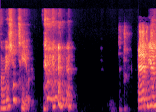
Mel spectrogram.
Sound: laughs

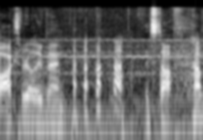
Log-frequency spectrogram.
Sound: laughter

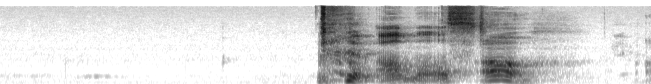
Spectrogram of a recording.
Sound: laughs

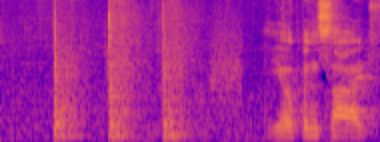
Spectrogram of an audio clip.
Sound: banging noise

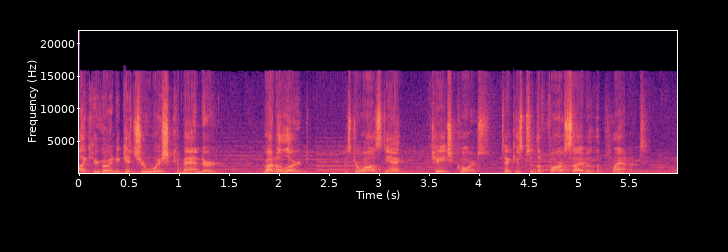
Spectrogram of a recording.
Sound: klaxon

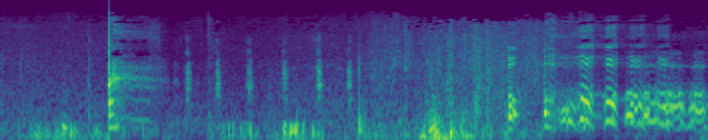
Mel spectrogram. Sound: laughing

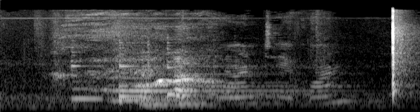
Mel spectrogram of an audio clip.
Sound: laughter; snaps clapboard

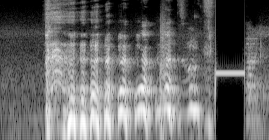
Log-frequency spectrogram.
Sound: laughs

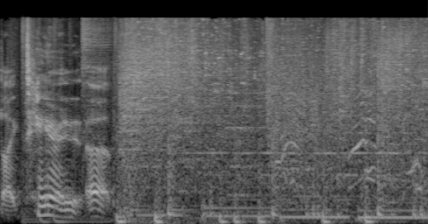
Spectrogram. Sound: glass smashing

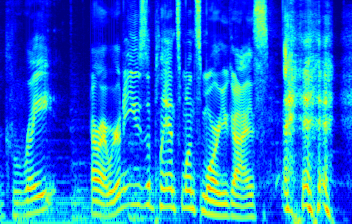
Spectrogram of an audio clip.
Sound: laughs

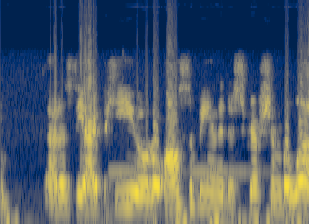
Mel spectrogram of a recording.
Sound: the Fucking Doorbell

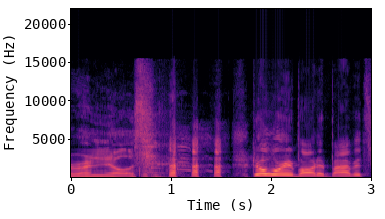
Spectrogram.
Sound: laugh

